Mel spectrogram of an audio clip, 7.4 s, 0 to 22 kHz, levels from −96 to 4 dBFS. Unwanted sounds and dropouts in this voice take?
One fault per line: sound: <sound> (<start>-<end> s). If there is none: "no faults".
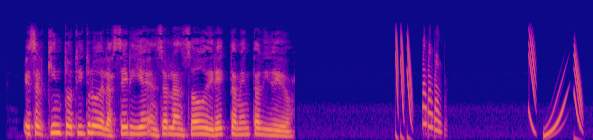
sound: chirp (4.9-5.6 s)
sound: chirp (6.6-7.3 s)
